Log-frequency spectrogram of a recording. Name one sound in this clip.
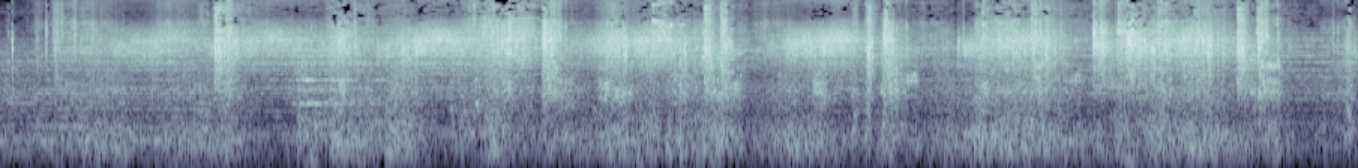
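Fireballs burst and crackle.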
